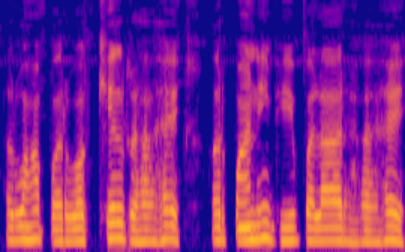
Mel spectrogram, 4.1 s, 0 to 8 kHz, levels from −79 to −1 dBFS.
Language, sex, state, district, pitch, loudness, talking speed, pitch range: Hindi, male, Chhattisgarh, Balrampur, 155 Hz, -19 LUFS, 190 wpm, 145-160 Hz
